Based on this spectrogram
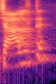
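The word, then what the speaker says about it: chalet: इसको देखिए हम लोग क्या एन आई सी एच ई नीच सी एच ए एल ई टी चाल्ट ये चाले पढ़ते हैं इसको टी साइलेंट हो जाता है वी ओ यू सी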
